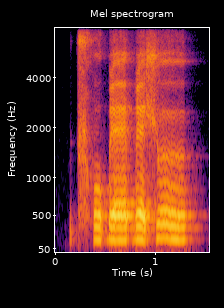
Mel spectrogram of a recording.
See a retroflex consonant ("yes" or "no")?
yes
